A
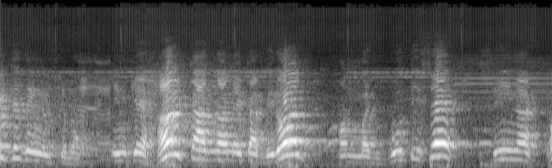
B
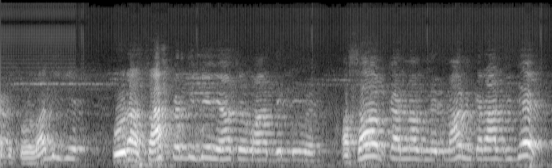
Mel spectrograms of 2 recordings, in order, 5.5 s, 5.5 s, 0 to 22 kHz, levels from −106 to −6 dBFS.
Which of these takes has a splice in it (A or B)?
A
